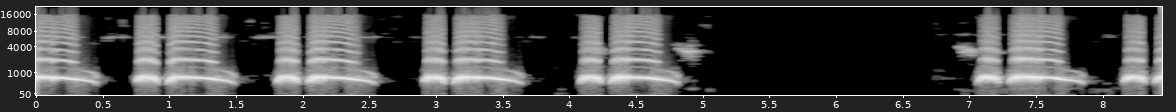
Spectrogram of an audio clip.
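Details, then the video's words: A spotted dove, suited for use as a perch-decoy call, gives mellow, paired cooing notes in quick bursts, falling slightly at the end, then pauses briefly and resumes with no other sounds around it. "SUARA TEKUKUR TERBAIK"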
